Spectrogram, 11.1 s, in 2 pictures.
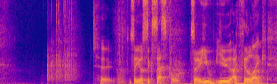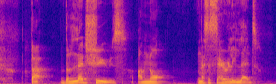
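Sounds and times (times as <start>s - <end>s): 
dice clattering across a hard surface: 0.9s - 1.7s
speech: 2.0s - 8.9s, 9.5s - 10.8s.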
